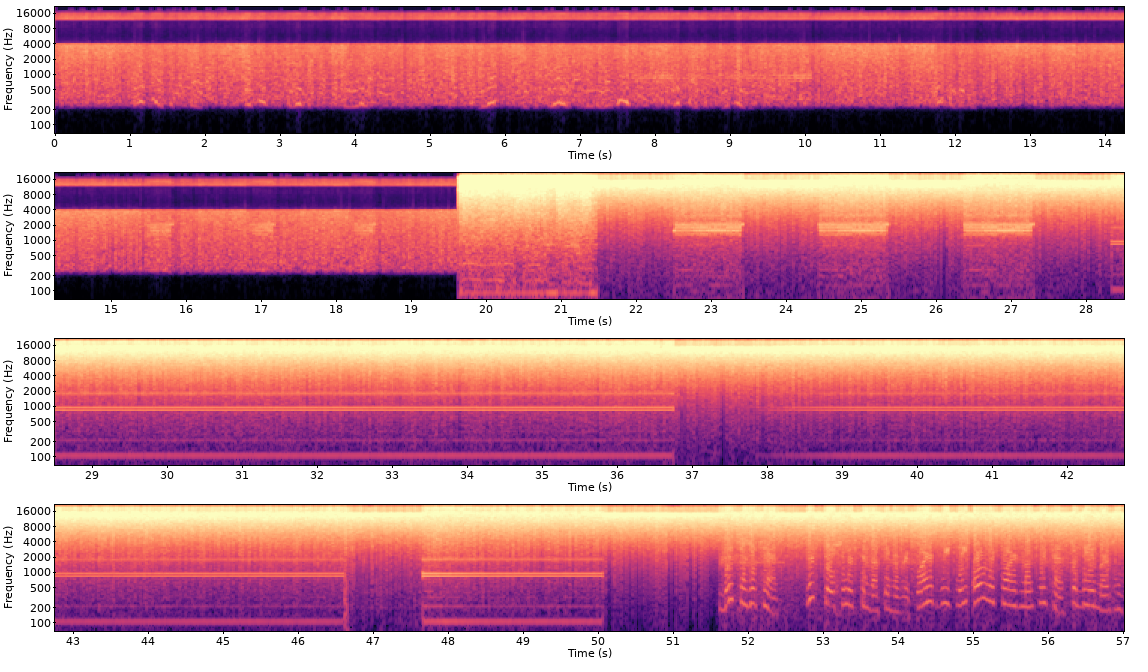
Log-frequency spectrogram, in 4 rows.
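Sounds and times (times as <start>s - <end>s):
two-tone attention signal: 19.6s - 21.6s, 22.5s - 23.5s, 24.4s - 25.5s, 26.4s - 27.4s, 28.4s - 36.8s, 38.0s - 46.7s, 47.7s - 50.1s
static hiss: 19.6s - 57.0s
warbling data bursts: 19.6s - 57.0s.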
